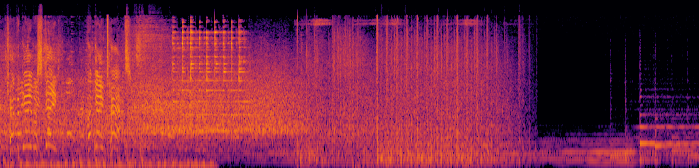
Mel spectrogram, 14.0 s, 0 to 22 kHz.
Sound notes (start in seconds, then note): 3.4 bell rings; 6.0 pyrotechnics rumbling; 10.8 light music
